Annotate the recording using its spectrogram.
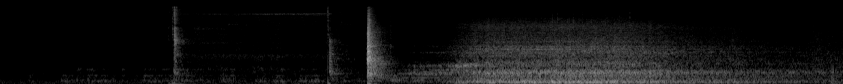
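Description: Industrial pressing equipment during seam pressing: a few sharp clicks, then a rush of air about three seconds long that swells and fades.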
